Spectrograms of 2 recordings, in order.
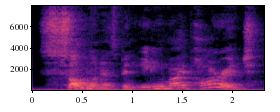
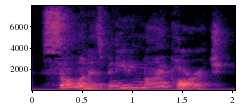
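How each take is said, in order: First: It is said in Father Bear's great big voice. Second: It is said in Mother Bear's middle-sized voice.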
